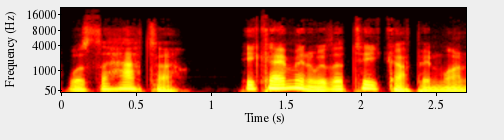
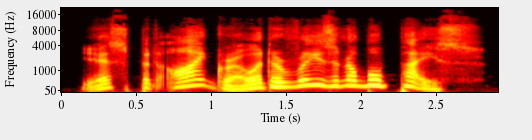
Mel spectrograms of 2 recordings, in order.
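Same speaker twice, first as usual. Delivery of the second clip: high indignant dormouse; 14 semitones higher than usual. Acted.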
